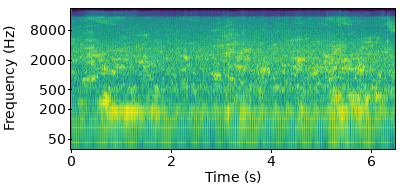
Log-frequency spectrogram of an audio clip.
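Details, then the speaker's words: Honda HRT216 Harmony II mower, sat a couple of years, running after carburetor replacement, new air filter and fuel, started on full choke: steady even single-cylinder drone, no misses or knocks; engine sounds good, but needs a drive belt. "Looks like this big boy needs a drive belt. But other than that, she sounds okay. So the motor sounds pretty good, but it does need a drive belt."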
